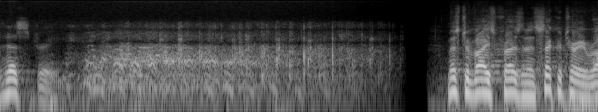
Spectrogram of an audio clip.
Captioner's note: audience laughs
